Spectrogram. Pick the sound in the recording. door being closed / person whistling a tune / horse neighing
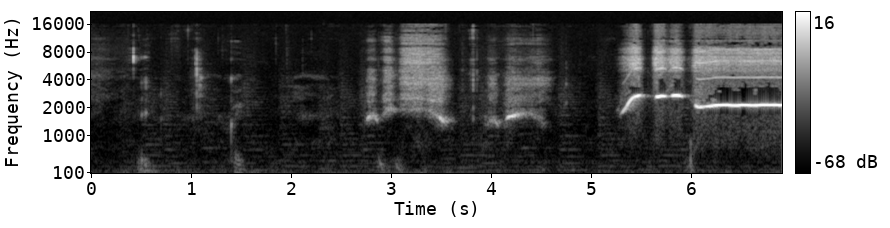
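person whistling a tune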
